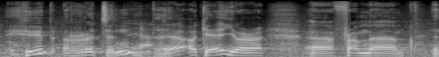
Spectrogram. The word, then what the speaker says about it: Huub Rutten: Do I pronounce it correctly? Yeah, RUTTEN? Huub RUTTEN. Huub RUTTEN.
